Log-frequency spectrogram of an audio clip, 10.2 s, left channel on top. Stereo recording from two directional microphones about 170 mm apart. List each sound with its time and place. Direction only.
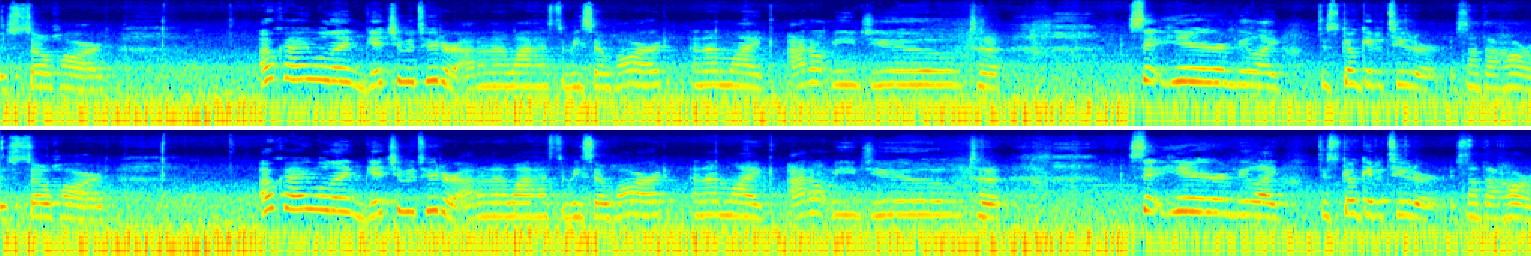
0.0 s a woman's voice: 55° left (ahead or behind)
1.7 s a woman's voice: 50° left (ahead or behind)
7.6 s a woman's voice: 50° left (ahead or behind)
